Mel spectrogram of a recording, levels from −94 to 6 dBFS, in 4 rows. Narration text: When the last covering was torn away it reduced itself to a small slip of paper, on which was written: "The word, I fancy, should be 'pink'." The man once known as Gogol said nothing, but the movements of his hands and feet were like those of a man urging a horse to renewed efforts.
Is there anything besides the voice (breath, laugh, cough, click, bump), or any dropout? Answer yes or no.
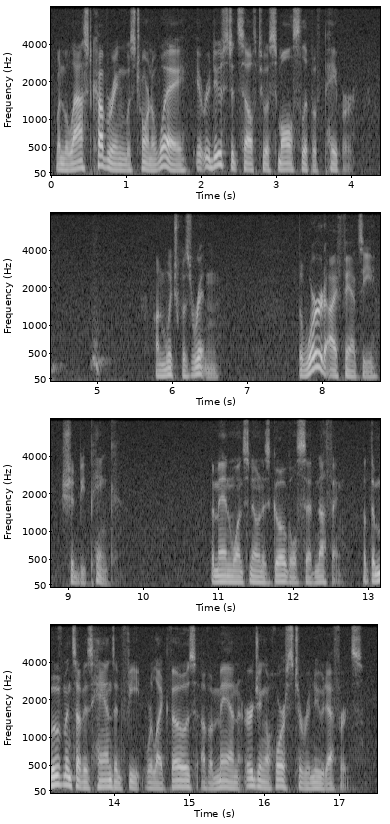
yes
